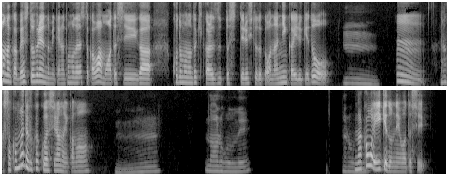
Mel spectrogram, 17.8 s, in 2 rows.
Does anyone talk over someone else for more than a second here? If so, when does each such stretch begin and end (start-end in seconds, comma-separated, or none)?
none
